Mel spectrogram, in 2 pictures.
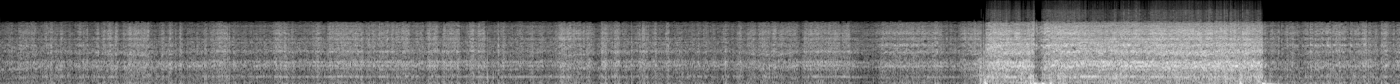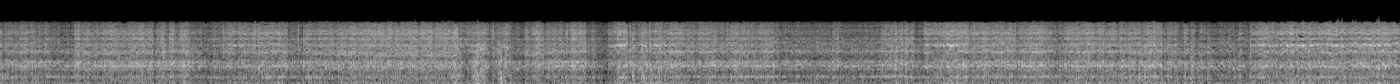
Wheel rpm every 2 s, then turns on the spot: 200, 230, 230, 230, 220, 230, 220, 220, 220, 200, 230, 230, 230, 210.
none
